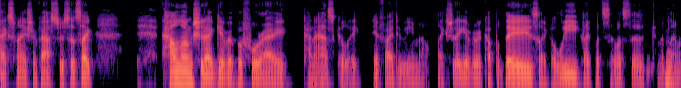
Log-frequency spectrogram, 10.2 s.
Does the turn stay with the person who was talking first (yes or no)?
no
